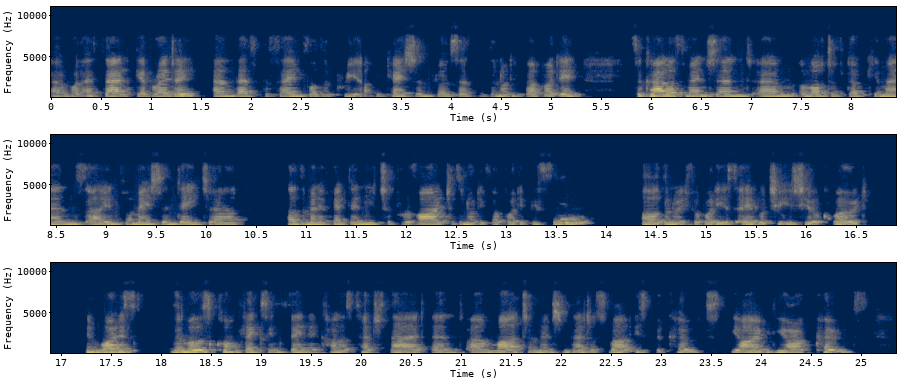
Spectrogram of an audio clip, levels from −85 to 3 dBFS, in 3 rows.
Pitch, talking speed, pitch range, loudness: 200 Hz, 175 wpm, 190-215 Hz, -26 LUFS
